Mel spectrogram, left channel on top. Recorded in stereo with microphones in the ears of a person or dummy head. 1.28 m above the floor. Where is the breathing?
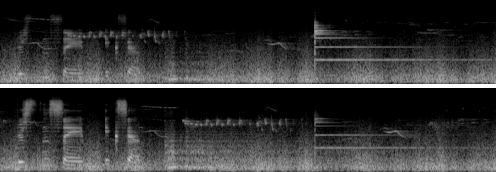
No breathing in this recording.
